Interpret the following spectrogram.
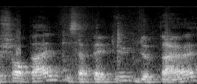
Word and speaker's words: Payns: C'est un seigneur de Champagne qui s'appelle Hugues de Payns, ça s'écrit P-A-Y-N-S, on peut dire Payens aussi, ça dépend des prononciations, qui avec son beau-frère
